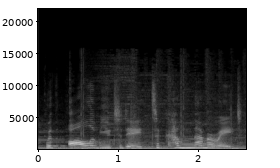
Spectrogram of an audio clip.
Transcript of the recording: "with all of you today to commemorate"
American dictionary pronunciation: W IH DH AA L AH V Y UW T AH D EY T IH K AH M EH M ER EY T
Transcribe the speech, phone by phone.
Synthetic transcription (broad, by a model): W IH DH AA L AH V Y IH T AH D EY T IH K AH M EH M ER EY T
